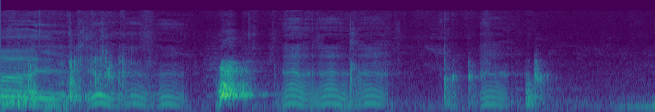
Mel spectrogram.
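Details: Playful German Shepherd named Sheru giving a string of arched, wavering whines, then a sharp bark and more looping whines, with a person exclaiming and talking in Gujarati.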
